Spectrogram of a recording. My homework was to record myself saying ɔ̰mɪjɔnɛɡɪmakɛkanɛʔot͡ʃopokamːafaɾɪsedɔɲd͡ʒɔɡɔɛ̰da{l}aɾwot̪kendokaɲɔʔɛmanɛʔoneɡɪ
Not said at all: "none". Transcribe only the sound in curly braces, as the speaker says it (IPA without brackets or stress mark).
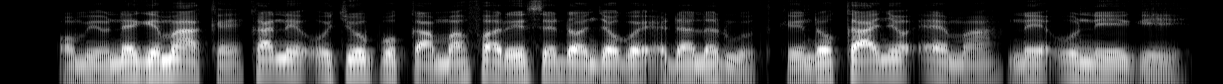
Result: l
